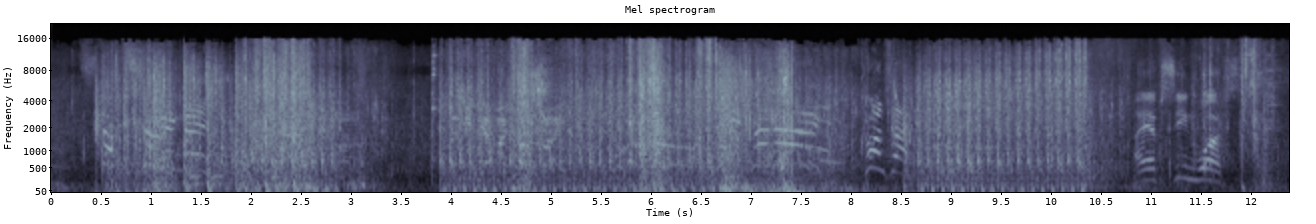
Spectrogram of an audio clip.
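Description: Rapid gunfire in Call of Duty: Modern Warfare II, with dense bursts of automatic shots and a brief lull partway through, while a voice talks over the shooting.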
